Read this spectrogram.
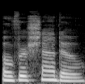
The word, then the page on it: overshadow: American English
